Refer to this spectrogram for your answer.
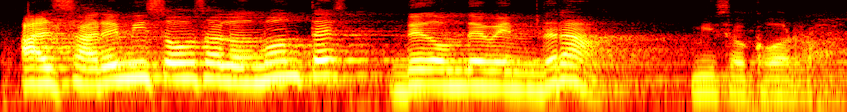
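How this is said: It ends with a falling, stating tune.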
